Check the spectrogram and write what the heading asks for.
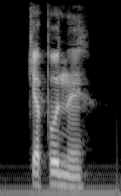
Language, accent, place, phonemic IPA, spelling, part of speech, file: French, France, Lyon, /ka.pɔ.ne/, caponner, verb, LL-Q150 (fra)-caponner.wav
- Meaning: 1. to act cowardly, be yellow, chicken 2. to cat (raise anchor to cathead)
